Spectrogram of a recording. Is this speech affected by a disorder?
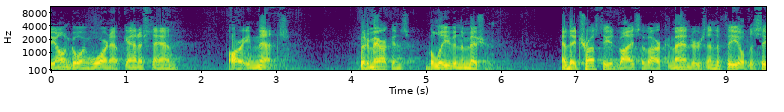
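No.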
